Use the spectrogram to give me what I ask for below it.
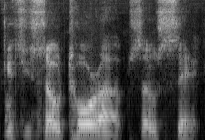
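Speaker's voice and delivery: ordinary delivery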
